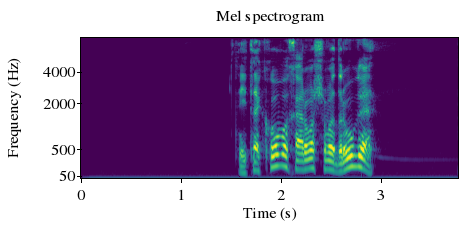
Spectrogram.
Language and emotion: Russian, positive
